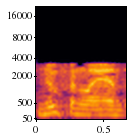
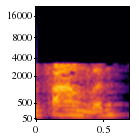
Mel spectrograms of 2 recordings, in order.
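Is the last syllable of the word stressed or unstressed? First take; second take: stressed; unstressed. First: The last syllable is stressed, rhyming with understand. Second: The last syllable is weak and unstressed. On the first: This is how local people say it. The speaker calls it right. "rhymes with understand" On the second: This is how outsiders say it. The speaker calls it wrong. "not like you Americans pronounce it"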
